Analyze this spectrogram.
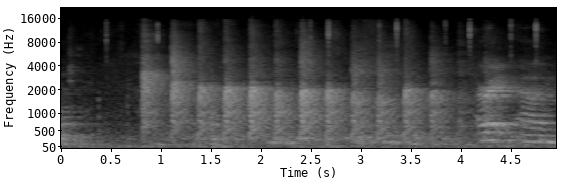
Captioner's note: sparse clapping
